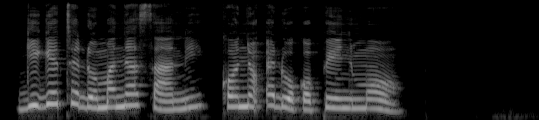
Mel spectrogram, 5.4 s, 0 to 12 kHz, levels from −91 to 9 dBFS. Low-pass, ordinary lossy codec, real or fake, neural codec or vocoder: 10.8 kHz; none; real; none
